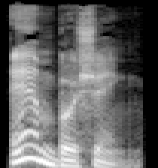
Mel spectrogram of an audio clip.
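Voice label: "ambushing", English, British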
